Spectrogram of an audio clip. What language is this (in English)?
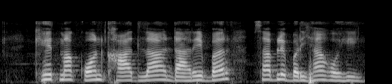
Chhattisgarhi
